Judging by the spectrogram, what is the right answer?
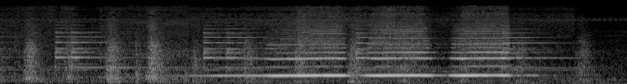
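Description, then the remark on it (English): A steam train arrives at a station at 3 o'clock, its whistle blowing a long, loud, sustained chord over rhythmic bursts of hissing steam and chuffing, with no voices. “The 3 o'clock train is arriving at the nearby station.”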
